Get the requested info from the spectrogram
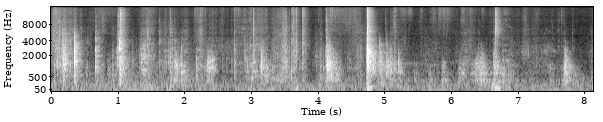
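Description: Thin plastic diffuser and film sheets from an LCD monitor's backlight rustling and crackling as they are handled and peeled apart, with one sharp snap a little past halfway.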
